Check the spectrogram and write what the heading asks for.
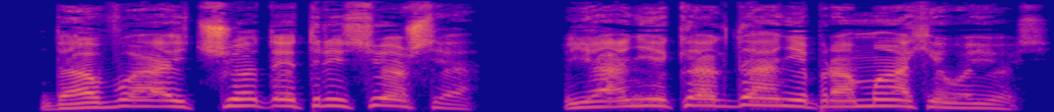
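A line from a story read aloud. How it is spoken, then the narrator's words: Hoarse shout, man. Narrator (Russian): кричал хриплым голосом мужик с погонами генерала-лейтенанта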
